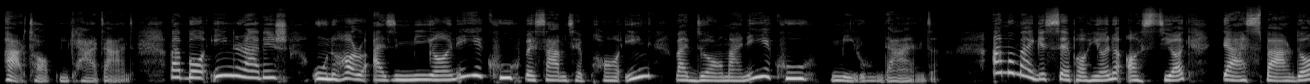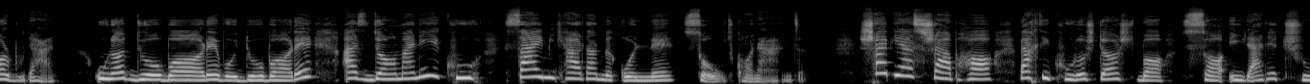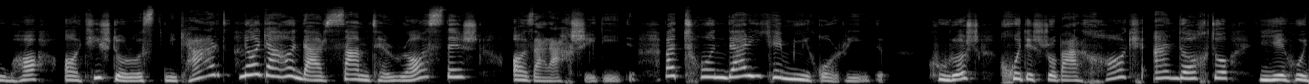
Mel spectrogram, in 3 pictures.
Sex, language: female, Persian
